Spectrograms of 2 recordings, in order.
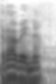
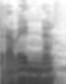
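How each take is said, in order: First: The stress is on the first syllable. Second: The stress is on the second syllable.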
